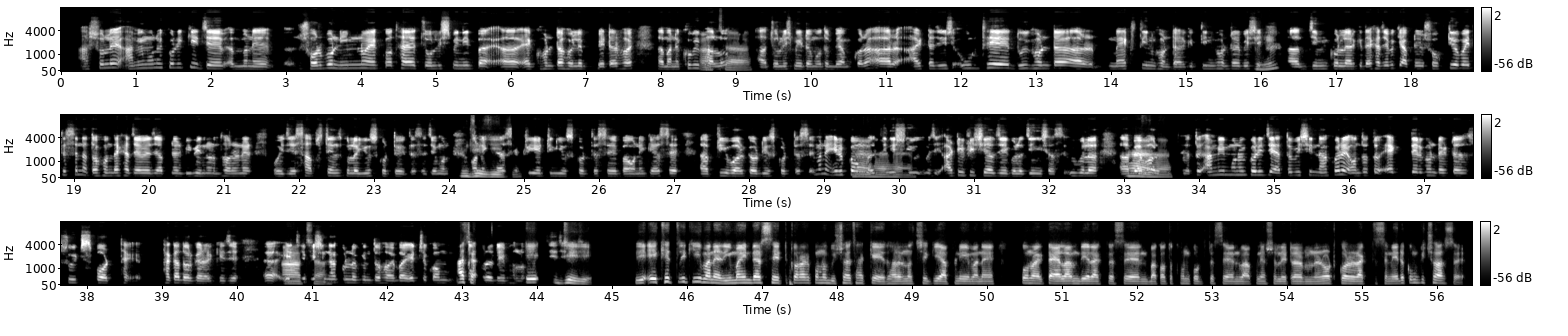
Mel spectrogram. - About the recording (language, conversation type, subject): Bengali, podcast, আপনি ব্যায়াম শুরু করার সময় কীভাবে উদ্দীপিত থাকেন?
- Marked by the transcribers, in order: in English: "subtance"; in English: "creatine"; tapping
